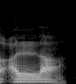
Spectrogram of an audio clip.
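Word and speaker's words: אָלָה: 알라신 그러죠. 그 발음이 같아요. 알라.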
